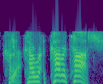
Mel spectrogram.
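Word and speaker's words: Karatas: Hey, well, technically it's Karatash, but there's no H at the end, so no one could ever get How the hell was I supposed to know that? – You weren't.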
